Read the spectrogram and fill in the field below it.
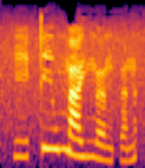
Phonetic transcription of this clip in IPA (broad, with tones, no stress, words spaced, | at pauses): iː˨˥t̚t̪iː˥w maː˧jŋœː˨˩ŋkɐ˨˥n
